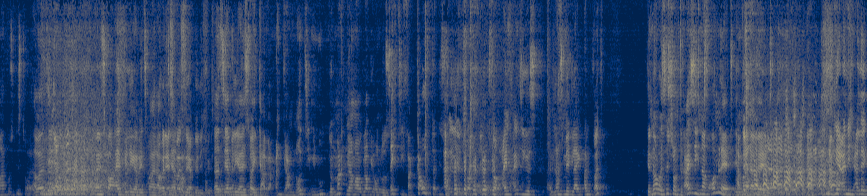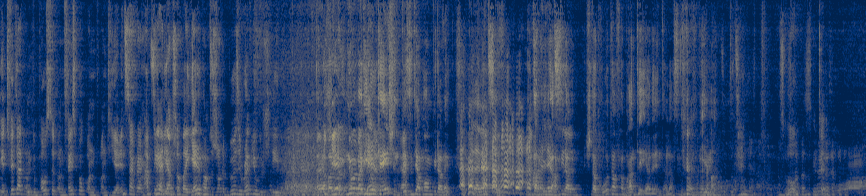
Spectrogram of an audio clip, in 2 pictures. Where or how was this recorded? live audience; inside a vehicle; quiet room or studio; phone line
live audience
